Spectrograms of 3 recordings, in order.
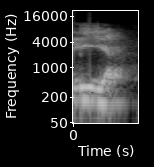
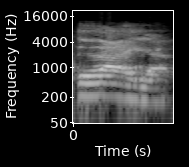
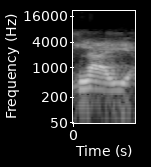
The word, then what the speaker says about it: Laia: Ah, yo lo leí en español, se pronuncia Laia. Y de Sí, Laia. se escribe Laia, o sea, L-A-I, latina, de puntico, A, y se pronuncia exactamente así, Laia.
